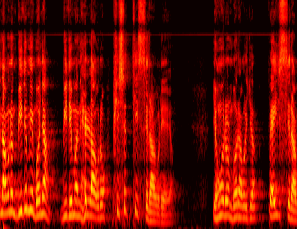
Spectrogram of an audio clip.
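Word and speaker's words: πίστις: 믿음은 헬라어로 피스티스라고 그래요. 영어로는 뭐라고 그러죠? 페이스라고 그러죠. 페이스. 네, 발음이 좀 강해서 용서하세요.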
